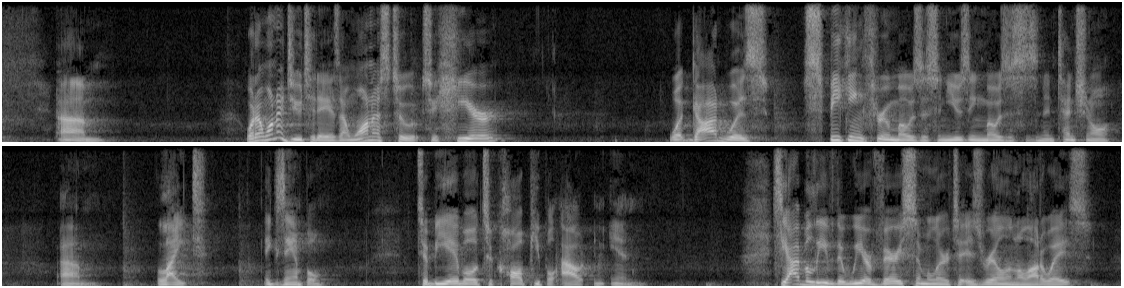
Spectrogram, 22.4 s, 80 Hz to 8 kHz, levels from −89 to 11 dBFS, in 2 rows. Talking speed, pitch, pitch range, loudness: 140 wpm, 110 Hz, 95-120 Hz, -20 LUFS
